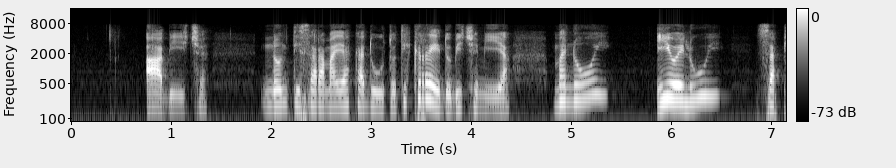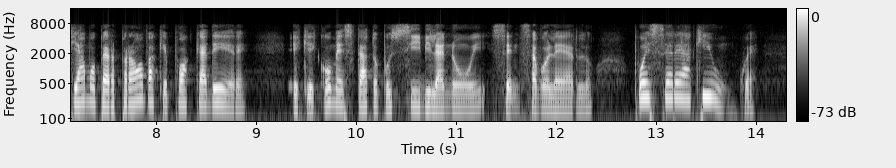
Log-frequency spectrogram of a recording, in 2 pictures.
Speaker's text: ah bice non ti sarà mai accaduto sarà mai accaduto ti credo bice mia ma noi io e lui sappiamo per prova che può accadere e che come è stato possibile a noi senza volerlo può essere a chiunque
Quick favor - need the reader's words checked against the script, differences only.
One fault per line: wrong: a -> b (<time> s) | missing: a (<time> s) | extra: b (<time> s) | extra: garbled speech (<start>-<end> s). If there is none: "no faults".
missing: sarà mai accaduto (3.3 s)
